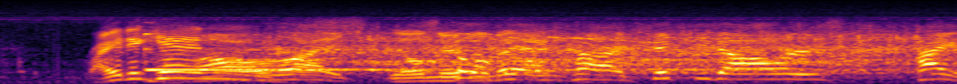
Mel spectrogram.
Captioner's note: audience applauding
